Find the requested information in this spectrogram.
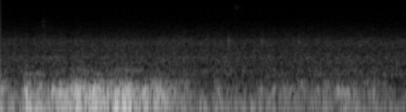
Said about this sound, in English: Oh my goodness. Can you hear that thunder out there?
